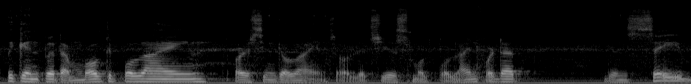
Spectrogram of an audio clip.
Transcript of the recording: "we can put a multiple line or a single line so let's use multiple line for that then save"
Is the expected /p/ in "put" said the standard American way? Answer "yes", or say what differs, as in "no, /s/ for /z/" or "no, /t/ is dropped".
yes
